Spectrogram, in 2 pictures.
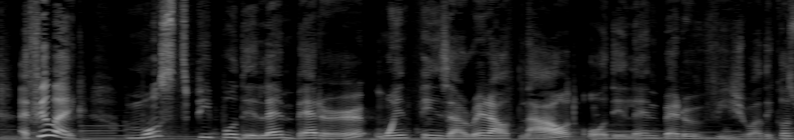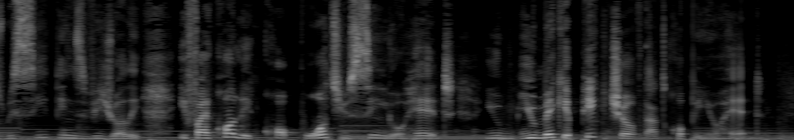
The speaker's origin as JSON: {"language": "English", "country": "Nigeria", "accent": "thick Nigerian", "said": "I have a thick Nigerian accent"}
